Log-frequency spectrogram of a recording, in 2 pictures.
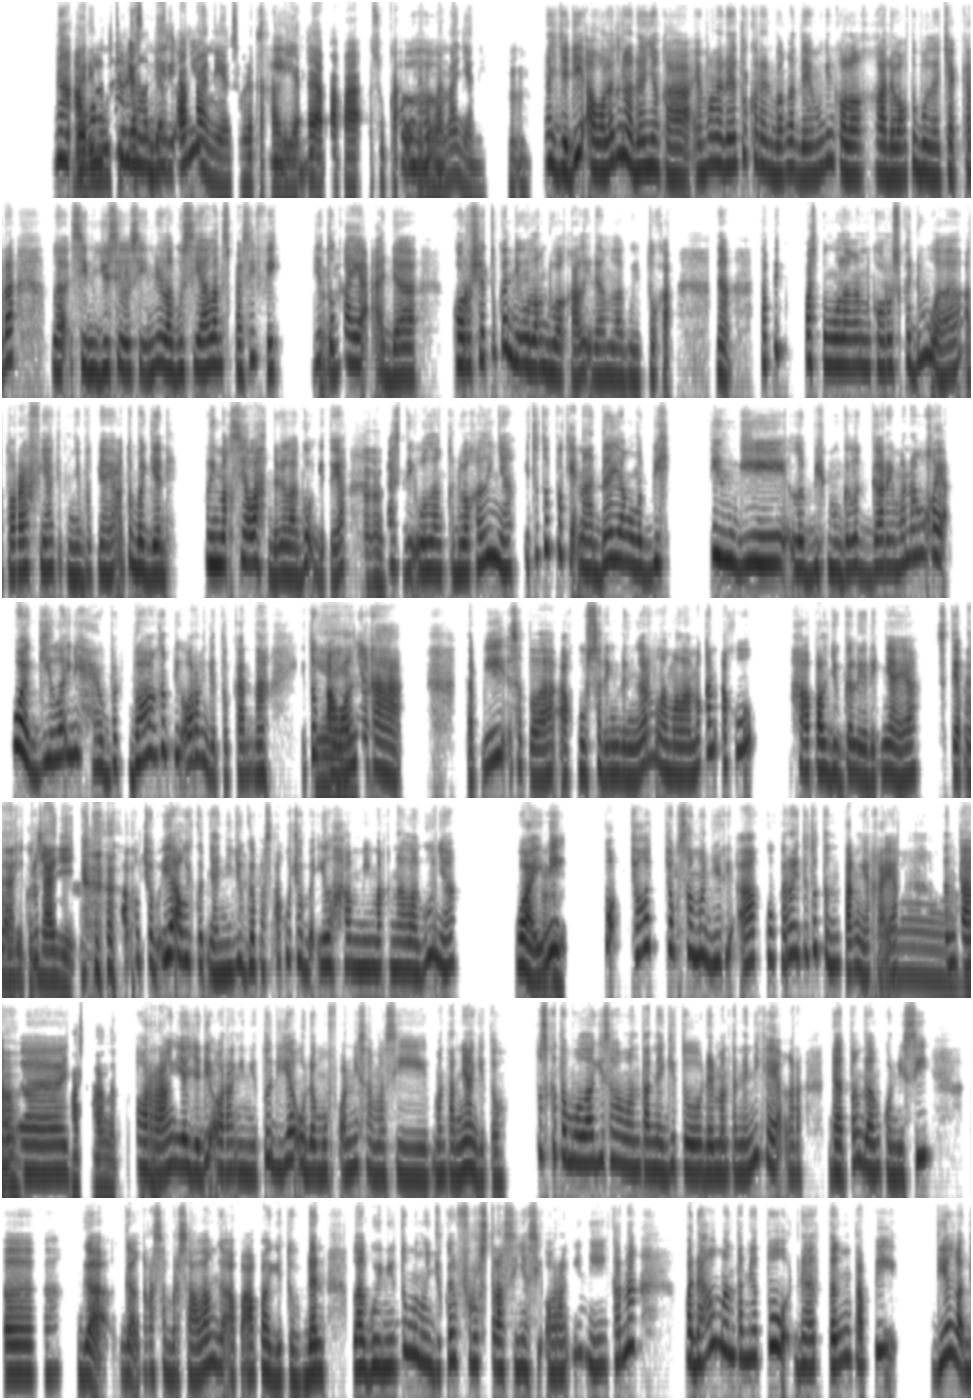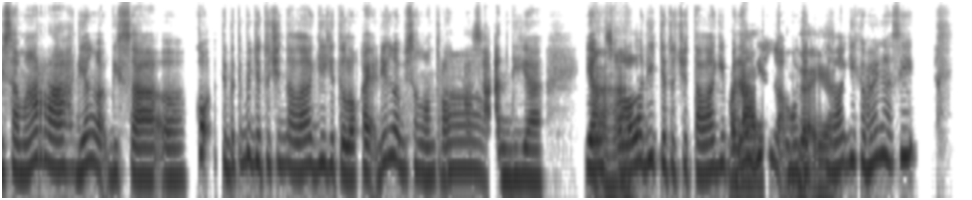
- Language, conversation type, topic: Indonesian, podcast, Bagaimana media sosial mengubah cara kita menikmati musik?
- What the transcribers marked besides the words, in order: other background noise; in English: "chorus-nya"; in English: "chorus"; laugh; tapping; in English: "move on"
